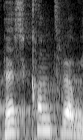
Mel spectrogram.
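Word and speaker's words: desiccant: 그럼 여기서 이제 첫 번째 이런 말이 하나가 나오는데, 자, 데시컨트라고 읽고요.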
